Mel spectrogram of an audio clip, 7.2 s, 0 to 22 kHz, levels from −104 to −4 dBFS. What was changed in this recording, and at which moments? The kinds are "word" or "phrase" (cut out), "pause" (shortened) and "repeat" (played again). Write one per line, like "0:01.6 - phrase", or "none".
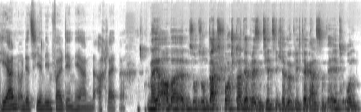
none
